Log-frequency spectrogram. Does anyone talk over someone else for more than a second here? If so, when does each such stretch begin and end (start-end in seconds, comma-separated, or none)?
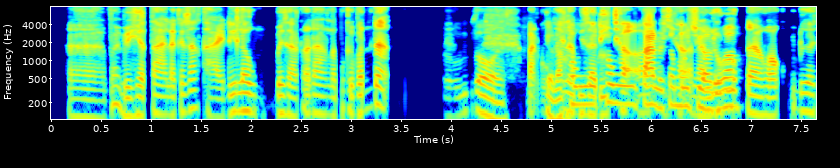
4.9-6.9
